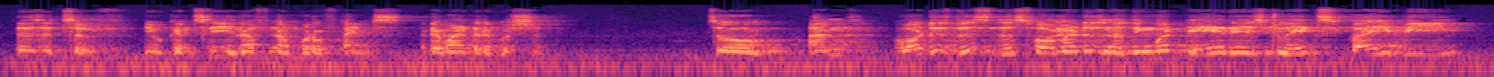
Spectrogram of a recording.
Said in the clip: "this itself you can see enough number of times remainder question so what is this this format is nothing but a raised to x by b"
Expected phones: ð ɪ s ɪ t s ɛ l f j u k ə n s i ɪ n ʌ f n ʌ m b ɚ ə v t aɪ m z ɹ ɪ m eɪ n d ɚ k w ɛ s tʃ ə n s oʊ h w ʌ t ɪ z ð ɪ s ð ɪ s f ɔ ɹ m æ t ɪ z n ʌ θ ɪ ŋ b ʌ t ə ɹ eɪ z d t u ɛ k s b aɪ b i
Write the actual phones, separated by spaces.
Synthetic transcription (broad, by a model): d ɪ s ɪ t s ɛ l f j u k ə n s i ɪ n ʌ f n ʌ m b ɚ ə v t aɪ m s ɹ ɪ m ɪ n d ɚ k w ɛ s tʃ ə n s oʊ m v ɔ t ɪ z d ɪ s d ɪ s f ɔ ɹ m æ t ɪ z n ʌ t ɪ ŋ b ʌ t ə ɹ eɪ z t u ɛ k s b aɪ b i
